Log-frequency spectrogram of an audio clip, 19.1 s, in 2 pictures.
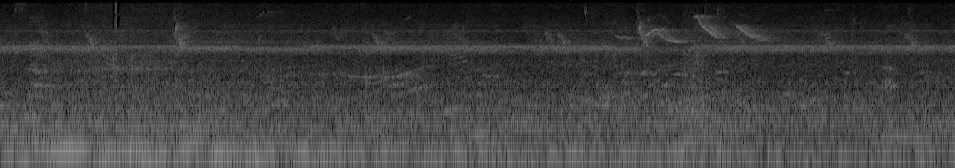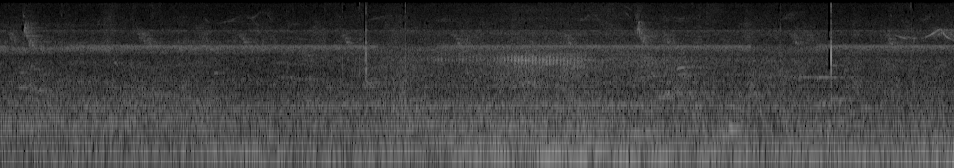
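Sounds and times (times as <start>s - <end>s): steady high-pitched whine: 0.0s - 19.0s
birds chirping: 0.2s - 19.0s.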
